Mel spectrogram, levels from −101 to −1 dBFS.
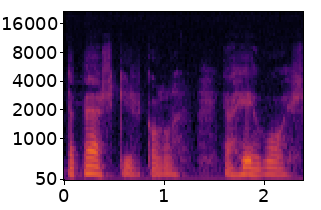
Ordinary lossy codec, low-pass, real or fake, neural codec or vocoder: none; none; real; none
